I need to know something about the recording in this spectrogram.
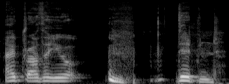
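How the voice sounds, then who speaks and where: A man voicing a gruff, worried young Viking oarsman, grunting and strained, in an audiobook. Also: a little high, expressive, extremely slow, warm tone, pitched above the performer's own voice, full character voice.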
